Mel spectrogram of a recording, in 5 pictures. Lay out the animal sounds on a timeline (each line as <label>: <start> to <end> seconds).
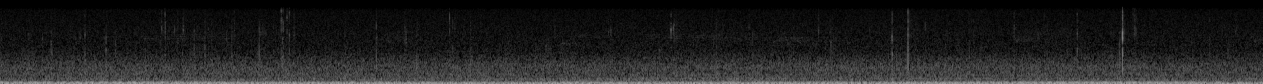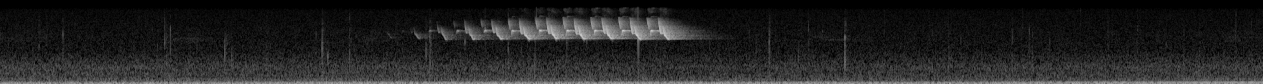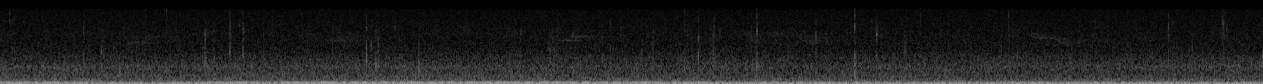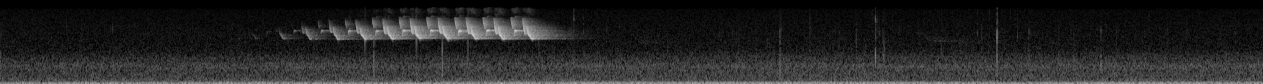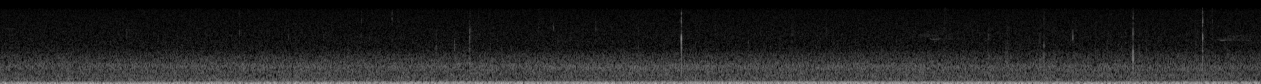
Ovenbird (Seiurus aurocapilla): 16.3 to 19.7 seconds
Blue-headed Vireo (Vireo solitarius): 20.6 to 21.2 seconds
Blue-headed Vireo (Vireo solitarius): 30.7 to 36.0 seconds
Ovenbird (Seiurus aurocapilla): 40.3 to 43.6 seconds
Blue-headed Vireo (Vireo solitarius): 44.2 to 47.6 seconds
Blue-headed Vireo (Vireo solitarius): 59.6 to 63.1 seconds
